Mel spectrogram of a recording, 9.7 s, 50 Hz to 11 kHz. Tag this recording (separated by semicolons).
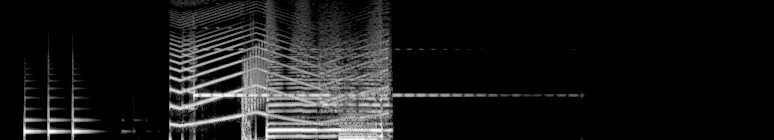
weird; ConstructionKit; dance; sci-fi; electro; rhythmic; loop; 120BPM; electronic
